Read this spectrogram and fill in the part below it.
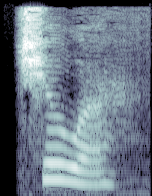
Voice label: "chewer", English

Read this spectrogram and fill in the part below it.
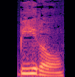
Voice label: "beetle", English

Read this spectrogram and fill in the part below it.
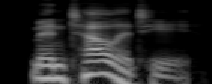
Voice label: "mentality", voice, spelling

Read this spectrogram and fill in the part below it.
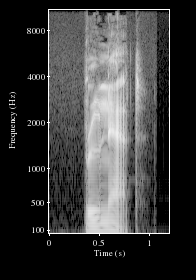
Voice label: "brunette", spelling

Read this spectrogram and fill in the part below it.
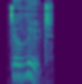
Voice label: "dilute", english spelling

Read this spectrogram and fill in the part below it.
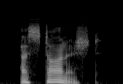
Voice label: "astonished", english

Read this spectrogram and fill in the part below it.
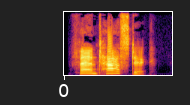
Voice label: "fantastic", voice

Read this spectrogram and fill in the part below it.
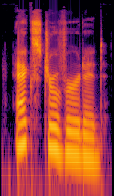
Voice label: "extroverted", voice

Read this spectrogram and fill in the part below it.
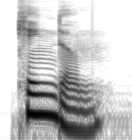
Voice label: "kingdom", English

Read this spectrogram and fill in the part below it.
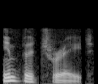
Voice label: "impetrate", English

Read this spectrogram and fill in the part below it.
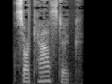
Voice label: "sarcastic", spelling

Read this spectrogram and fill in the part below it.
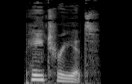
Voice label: "patriot", English, voice

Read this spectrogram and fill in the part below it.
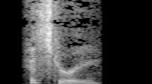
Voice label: "history", English, spelling

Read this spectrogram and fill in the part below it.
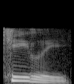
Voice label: "chelae", English

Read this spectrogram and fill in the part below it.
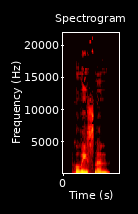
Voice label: "policeman", English

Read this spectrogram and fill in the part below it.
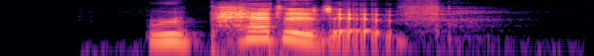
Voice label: "repetitive", English

